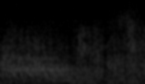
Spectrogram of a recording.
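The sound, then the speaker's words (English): Dense, sustained gunfire in a David Hasselhoff movie scene where a band and their van are being shot up, a continuous loud barrage of rapid shots blurring together with no pauses and no voices. “Guns banging. Look at that. Their band is being shot up.”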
